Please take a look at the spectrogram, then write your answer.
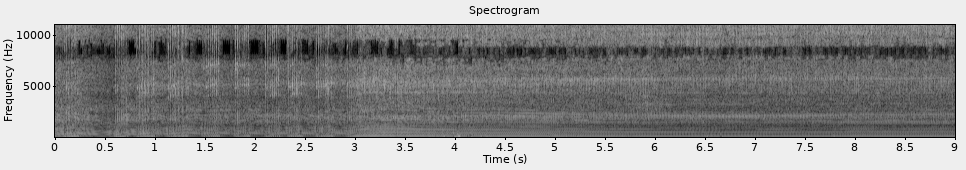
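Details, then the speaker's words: Husqvarna 120 Mark II homeowner chainsaw at full throttle cutting after carburetor tuning: throttle blips, then a clean, steady high-pitched scream that holds pitch under load; carb set right, normal cutting. "so you can see our carb is set pretty good it cut through that piece uh well cut a bigger piece here"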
